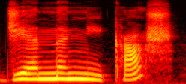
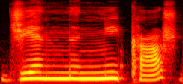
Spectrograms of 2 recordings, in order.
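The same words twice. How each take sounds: First: Dziennikarz slow and louder, nn lengthened; slow model word. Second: Dziennikarz drawn out slowly, double N held; slow model word. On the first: Teacher repeating dziennikarz with long N. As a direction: dziennikarz again, stretching the N. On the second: Teacher showing the double N in dziennikarz. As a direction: dziennikarz spelled out in sound. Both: Shown as a demonstration. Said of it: "double N".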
